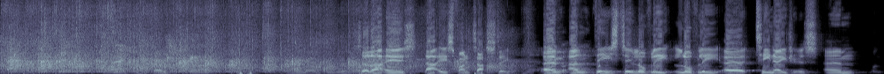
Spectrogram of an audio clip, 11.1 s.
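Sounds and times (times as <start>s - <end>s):
round of applause: 0.0s - 7.0s
speech: 4.5s - 10.8s.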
